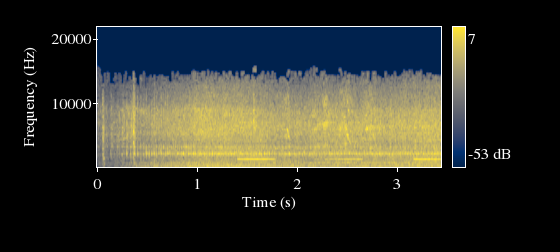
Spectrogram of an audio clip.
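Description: A delivery van towing a trailer with a small excavator on it is stuck. Its heavy engine rumbles and revs with a steady diesel drone and a faint intermittent beeping like a reversing alarm. No voices.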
